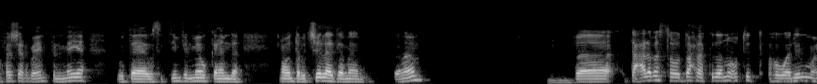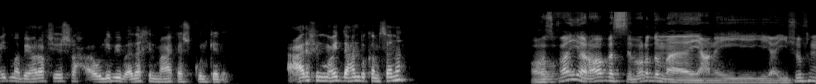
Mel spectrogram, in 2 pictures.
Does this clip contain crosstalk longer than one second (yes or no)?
no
